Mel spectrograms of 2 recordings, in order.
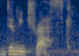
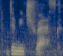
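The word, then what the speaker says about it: Dimitrescu: let's start with you and how do you pronounce dimitrisku am i doing it right there's a lot of conversation about that this is a hot topic uh according to capcom our official pronunciation is dimitressk demitresque so lady dimitrisk and yes yes yes so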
